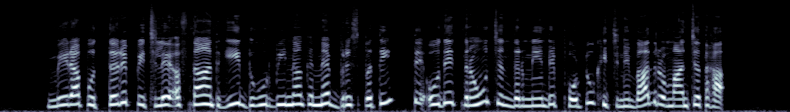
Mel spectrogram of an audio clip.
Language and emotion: Dogri, happy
